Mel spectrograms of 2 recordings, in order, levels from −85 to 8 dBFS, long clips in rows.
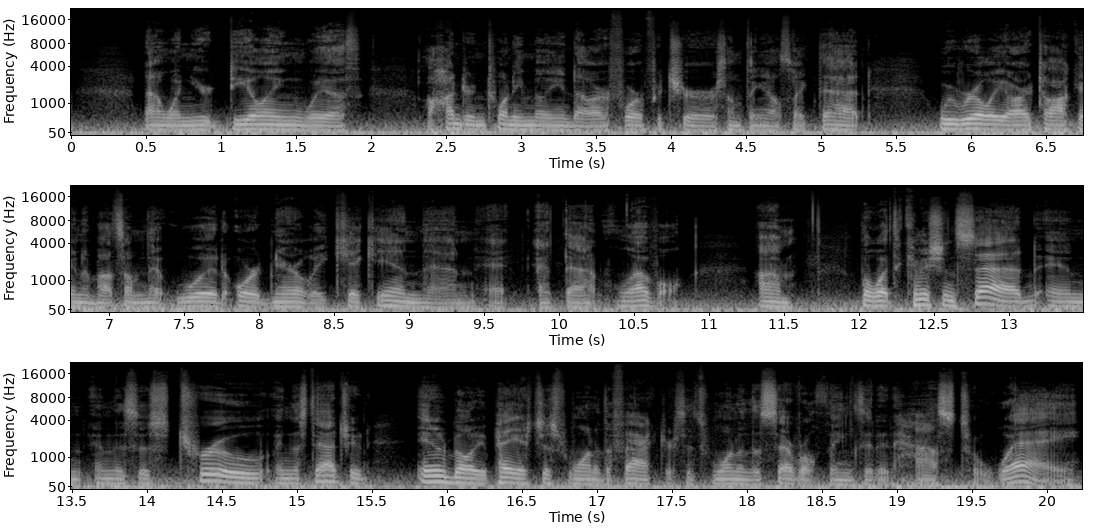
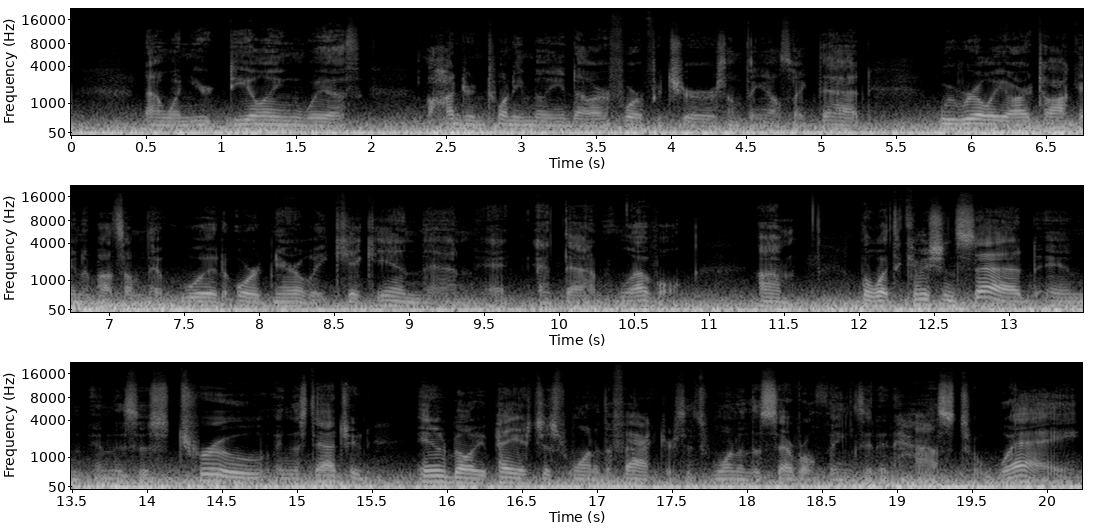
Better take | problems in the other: first | low rumble; loud; throughout; 7 dB below the speech; faint in the first

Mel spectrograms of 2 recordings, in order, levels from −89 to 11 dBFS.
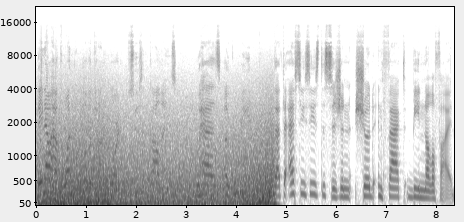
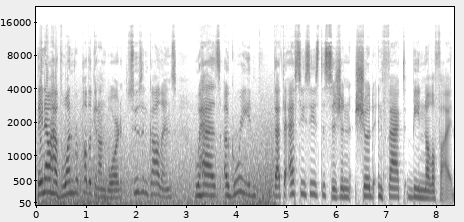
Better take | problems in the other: second | wind noise on the microphone; heavy; until 5 s; 5 dB above the speech; occasional gusts in the second

